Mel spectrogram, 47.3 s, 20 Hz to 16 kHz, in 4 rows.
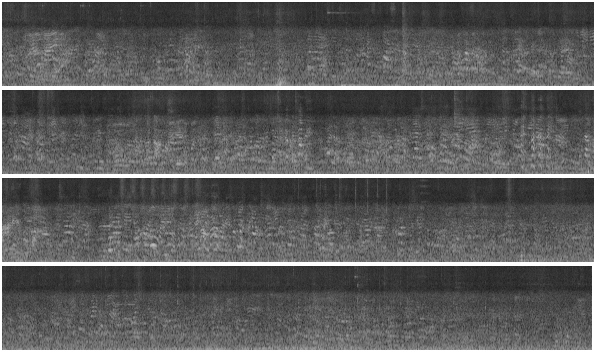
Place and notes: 霧峰公有零售市場, Taichung City - traditional market
traditional market, traffic sound, vendors peddling, Binaural recordings, Sony PCM D100+ Soundman OKM II
Taichung City, Taiwan, 19 September 2017, ~10:00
